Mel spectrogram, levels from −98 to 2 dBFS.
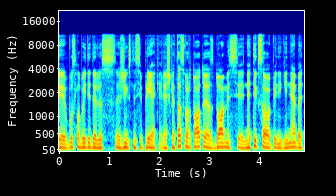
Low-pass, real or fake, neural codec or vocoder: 10.8 kHz; real; none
